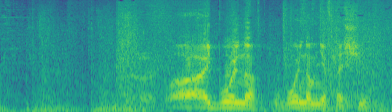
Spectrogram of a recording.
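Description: A large metal machine crashes and bangs in a fight.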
